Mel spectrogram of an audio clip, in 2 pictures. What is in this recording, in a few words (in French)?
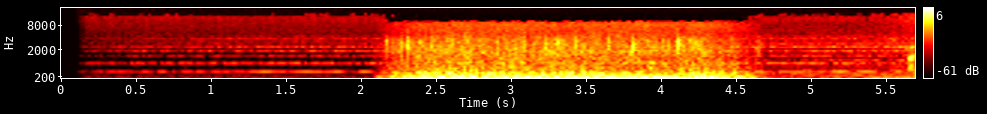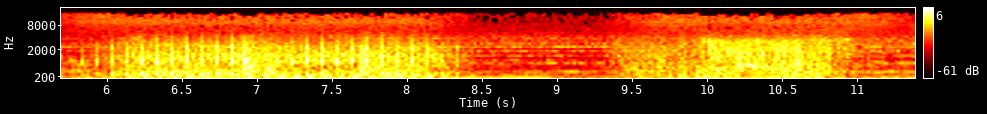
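french Belgian male narration; voice demos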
